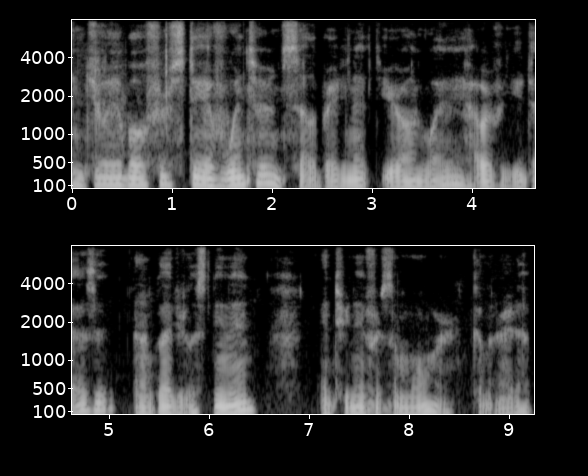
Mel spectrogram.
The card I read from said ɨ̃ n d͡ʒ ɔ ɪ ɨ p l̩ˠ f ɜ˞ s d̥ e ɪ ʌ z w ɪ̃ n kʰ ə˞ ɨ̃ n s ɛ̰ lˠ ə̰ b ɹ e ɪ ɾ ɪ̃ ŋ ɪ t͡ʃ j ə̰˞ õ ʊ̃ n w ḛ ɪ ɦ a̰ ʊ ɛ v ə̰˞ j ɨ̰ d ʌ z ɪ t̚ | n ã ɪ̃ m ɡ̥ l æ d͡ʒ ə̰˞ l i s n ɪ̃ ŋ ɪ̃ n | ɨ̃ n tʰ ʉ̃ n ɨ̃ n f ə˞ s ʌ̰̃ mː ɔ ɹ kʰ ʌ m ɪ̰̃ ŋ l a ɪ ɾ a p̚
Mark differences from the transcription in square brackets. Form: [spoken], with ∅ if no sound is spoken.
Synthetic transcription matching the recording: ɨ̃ n d͡ʒ ɔ ɪ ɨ [b] l̩ˠ f ɜ˞ s d̥ e ɪ ʌ [v] w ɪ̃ n [tʰ] ə˞ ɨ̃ n s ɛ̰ lˠ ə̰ b ɹ e ɪ ɾ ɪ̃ ŋ ɪ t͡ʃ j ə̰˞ õ ʊ̃ n w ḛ ɪ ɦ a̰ ʊ ɛ v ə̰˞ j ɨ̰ d ʌ z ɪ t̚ | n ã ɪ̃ m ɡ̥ l æ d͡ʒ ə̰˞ l [ɪ] s n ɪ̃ ŋ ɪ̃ n | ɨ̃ n tʰ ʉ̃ n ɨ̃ n f ə˞ s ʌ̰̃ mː ɔ ɹ kʰ ʌ m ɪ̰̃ ŋ [ɹ] a ɪ ɾ [ʌ] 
